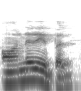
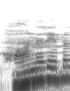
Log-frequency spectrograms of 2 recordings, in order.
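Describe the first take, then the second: First: The word begins with a vowel sound. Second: The word begins with an h sound. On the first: The speaker calls it right. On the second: The speaker calls it wrong. "हॉनरेबल नहीं"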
